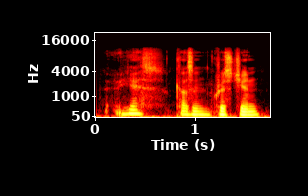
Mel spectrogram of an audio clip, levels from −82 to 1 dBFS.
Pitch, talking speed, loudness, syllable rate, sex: 115 Hz, 105 wpm, -18 LUFS, 4.3 syllables/s, male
